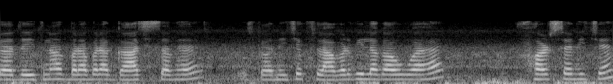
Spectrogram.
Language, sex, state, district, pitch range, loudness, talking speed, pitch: Hindi, female, Bihar, Patna, 225-240 Hz, -19 LUFS, 165 wpm, 230 Hz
